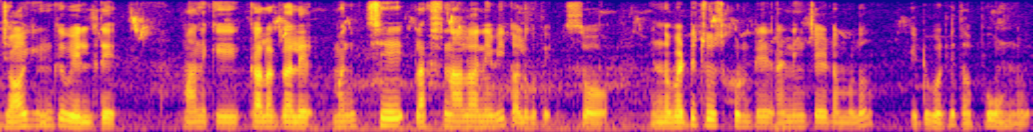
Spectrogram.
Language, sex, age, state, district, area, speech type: Telugu, male, 18-30, Andhra Pradesh, Bapatla, rural, spontaneous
